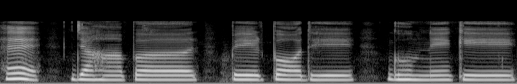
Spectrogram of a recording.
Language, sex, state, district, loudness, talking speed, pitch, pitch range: Hindi, female, Himachal Pradesh, Shimla, -16 LUFS, 80 wpm, 210 Hz, 210-220 Hz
